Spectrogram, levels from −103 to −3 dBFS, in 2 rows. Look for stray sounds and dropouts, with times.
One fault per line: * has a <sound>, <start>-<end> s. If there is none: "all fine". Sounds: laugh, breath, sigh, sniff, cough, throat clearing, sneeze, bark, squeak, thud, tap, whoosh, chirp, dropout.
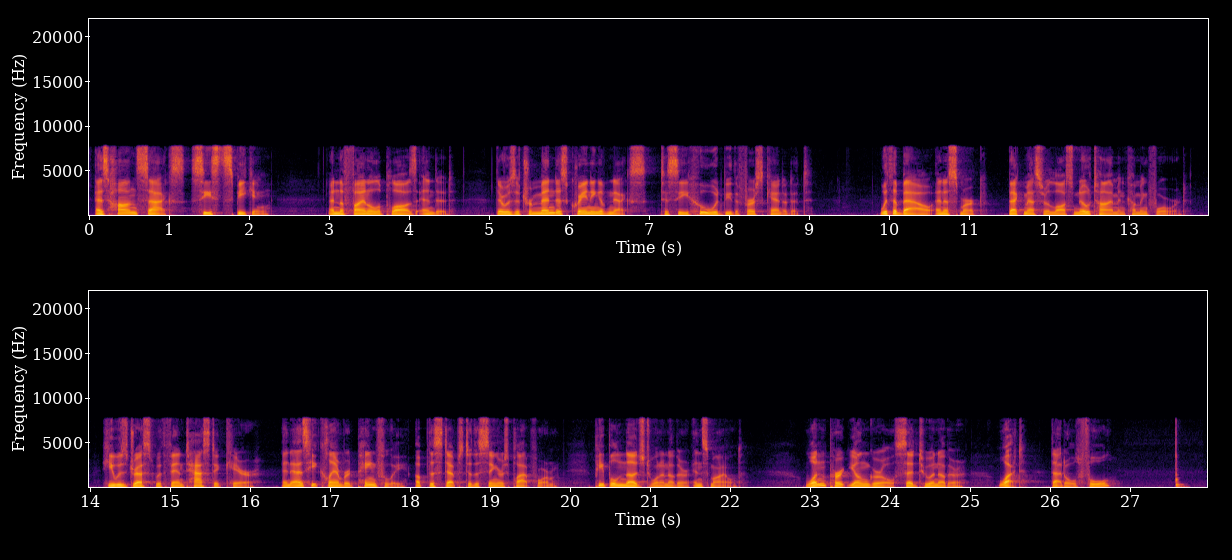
* has a thud, 27.6-27.8 s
